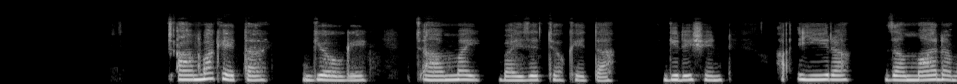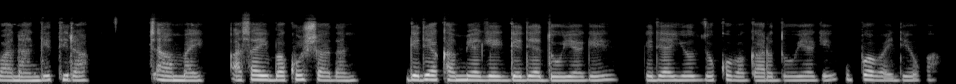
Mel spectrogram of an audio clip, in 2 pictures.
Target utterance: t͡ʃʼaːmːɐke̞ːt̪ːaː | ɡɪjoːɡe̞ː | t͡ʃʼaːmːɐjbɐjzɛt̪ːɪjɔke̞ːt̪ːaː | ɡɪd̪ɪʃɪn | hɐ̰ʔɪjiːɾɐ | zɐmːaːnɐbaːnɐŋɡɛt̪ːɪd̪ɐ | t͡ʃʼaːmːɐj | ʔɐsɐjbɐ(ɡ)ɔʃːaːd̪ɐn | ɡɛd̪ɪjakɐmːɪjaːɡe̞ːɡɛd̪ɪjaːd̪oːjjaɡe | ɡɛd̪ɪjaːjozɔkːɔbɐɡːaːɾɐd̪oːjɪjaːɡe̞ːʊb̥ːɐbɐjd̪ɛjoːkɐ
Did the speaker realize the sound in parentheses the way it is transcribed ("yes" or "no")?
no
